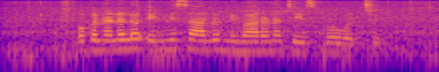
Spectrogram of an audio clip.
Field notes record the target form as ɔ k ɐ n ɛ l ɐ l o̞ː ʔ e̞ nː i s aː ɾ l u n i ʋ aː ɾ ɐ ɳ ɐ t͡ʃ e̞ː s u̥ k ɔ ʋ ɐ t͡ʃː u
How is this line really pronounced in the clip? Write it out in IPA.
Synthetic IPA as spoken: ɔ k ɐ n ɛ l ɐ l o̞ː ʔ e̞ nː i s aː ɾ l u n i ʋ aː ɾ ɐ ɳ ɐ t͡ʃ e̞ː s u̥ k ɔː ʋ ɐ t͡ʃː u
